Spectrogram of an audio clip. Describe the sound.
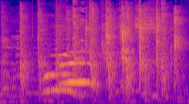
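Scattered clapping from a small group of people, a few uneven bursts of claps and taps mixed with voices.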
